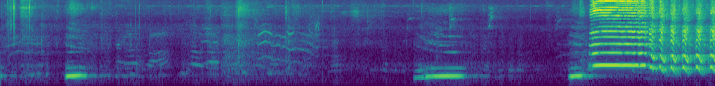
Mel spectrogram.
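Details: Siamang at Higashiyama Zoo: three loud, low, hooting notes that swell and fall, with quieter sliding tones between, ending in a sharp high harmonic-rich call followed by rapid bright pulsed notes.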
